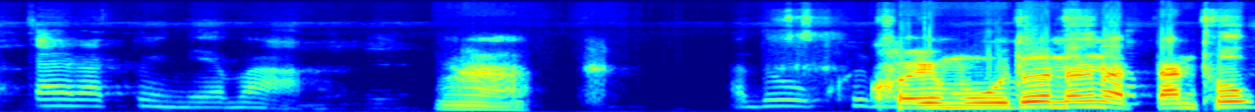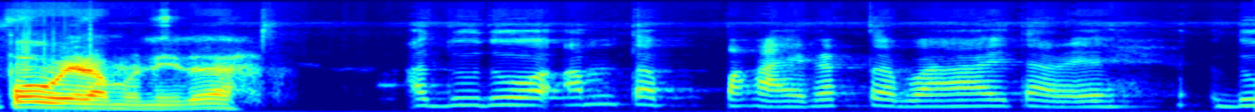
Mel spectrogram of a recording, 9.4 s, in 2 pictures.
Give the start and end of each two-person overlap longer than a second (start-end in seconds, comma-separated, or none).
none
